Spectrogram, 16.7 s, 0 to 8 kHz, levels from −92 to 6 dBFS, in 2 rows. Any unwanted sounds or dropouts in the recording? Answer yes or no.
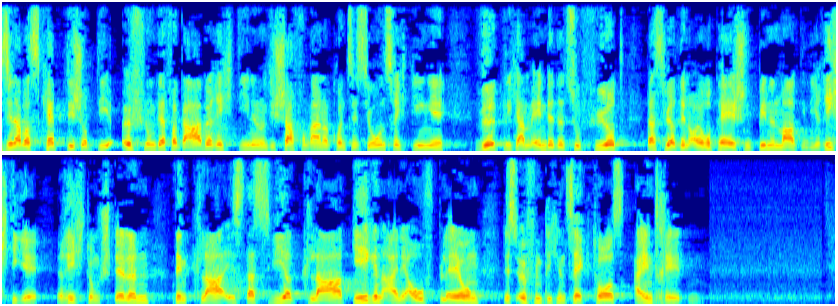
no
